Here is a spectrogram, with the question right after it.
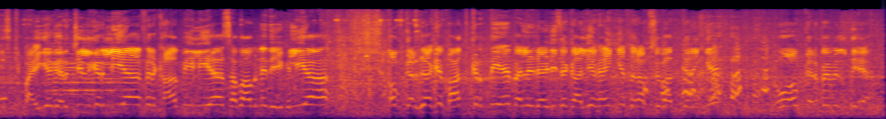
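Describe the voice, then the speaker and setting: A man speaks at a moderate pace, the sound dry with no echo but with loud background noise. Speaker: vlogger. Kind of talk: casual vlog chat. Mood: relaxed, joking. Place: street. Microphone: phone near.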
